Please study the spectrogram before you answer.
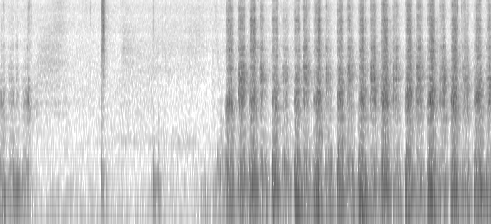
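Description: A coin scratches the coating off a thin red-and-green paper scratch-off lottery ticket held flat on a table. After a near-silent start with a couple of faint ticks, rapid, fairly regular rasping strokes begin at about three seconds and continue to the end, each one a bright, dry scrape over a low thud.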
